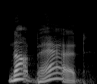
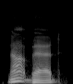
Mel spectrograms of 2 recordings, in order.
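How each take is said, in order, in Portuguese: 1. A voz soa positiva e contente. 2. A voz soa monótona e infeliz. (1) "que eu estou falando que eu estou bem" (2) "o contrário"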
